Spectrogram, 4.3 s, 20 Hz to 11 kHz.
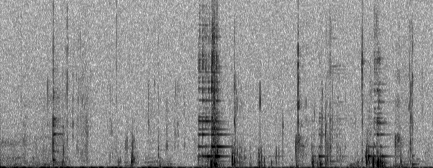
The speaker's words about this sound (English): Oh my gosh, I'm out of my water. I took 3 big sips, so you should. Oh, that was really loud.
